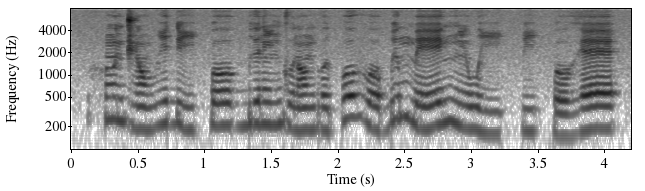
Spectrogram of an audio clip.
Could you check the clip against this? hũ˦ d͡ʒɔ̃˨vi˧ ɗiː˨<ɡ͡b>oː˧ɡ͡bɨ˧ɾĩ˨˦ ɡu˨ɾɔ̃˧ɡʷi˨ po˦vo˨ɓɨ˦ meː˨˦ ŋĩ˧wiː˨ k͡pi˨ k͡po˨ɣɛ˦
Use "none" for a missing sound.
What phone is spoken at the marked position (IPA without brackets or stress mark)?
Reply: k͡p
